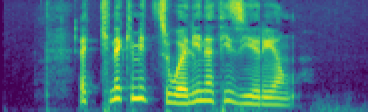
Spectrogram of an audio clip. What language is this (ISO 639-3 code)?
kab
